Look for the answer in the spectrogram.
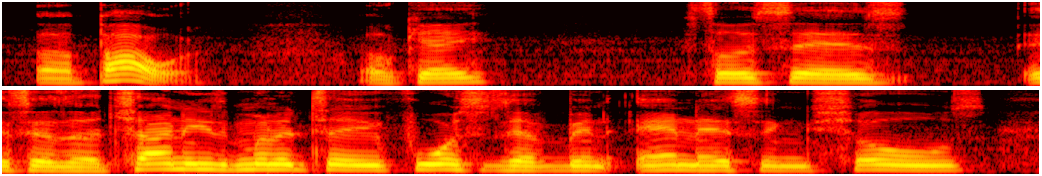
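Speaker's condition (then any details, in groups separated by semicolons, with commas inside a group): No condition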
